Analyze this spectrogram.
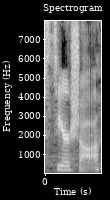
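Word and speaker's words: Saoirse: Sara who becomes source instead of Seir Sha but god forbid you say Mrs.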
